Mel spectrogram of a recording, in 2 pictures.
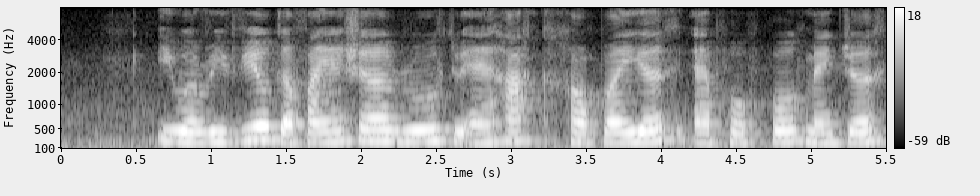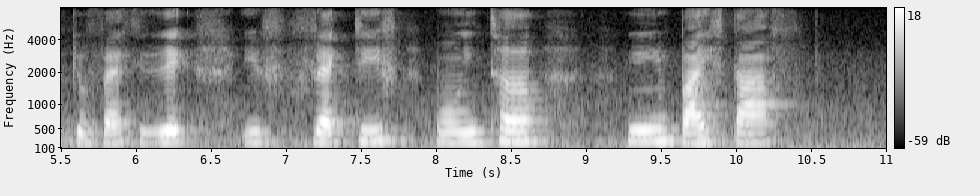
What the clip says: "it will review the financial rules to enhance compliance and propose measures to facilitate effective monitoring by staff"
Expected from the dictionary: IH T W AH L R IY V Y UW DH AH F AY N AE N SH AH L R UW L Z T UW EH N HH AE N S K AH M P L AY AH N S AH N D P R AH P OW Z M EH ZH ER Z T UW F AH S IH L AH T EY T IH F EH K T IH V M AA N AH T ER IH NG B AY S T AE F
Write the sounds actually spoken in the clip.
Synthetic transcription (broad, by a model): IH T W AH L R IY V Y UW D AH F AY N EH N SH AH L R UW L T UW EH N HH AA S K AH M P N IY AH S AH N P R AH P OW S M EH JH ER S T UW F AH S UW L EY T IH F EH K T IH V M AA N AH T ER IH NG B AY S T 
